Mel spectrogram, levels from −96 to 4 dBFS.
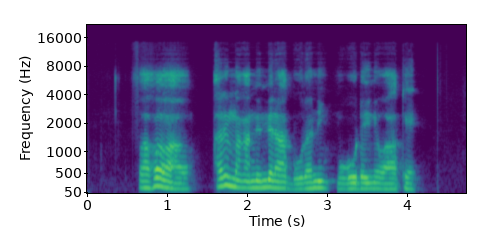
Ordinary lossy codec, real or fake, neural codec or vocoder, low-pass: none; fake; codec, 32 kHz, 1.9 kbps, SNAC; 14.4 kHz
